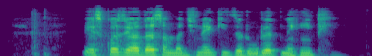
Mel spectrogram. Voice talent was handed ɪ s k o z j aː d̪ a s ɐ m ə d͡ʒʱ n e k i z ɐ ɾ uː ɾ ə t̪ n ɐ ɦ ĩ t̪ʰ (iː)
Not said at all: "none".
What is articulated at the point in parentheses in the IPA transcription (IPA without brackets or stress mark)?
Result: iː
